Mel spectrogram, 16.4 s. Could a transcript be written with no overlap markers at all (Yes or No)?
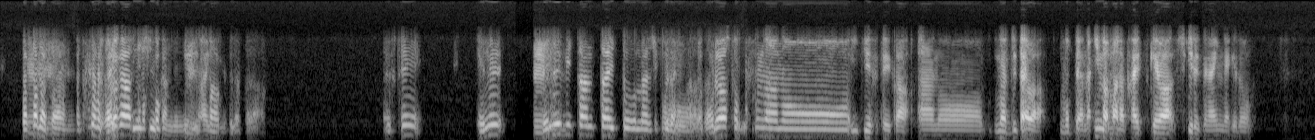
No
